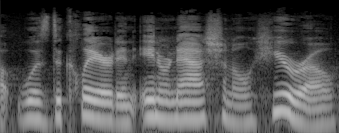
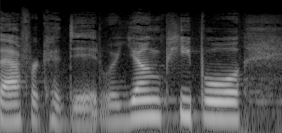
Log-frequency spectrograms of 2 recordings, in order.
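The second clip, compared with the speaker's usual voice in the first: ordinary talk, nothing marked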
